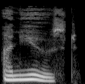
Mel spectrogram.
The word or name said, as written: unused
